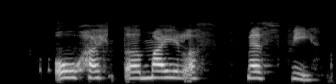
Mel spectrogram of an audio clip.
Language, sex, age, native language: Icelandic, female, 6, Icelandic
